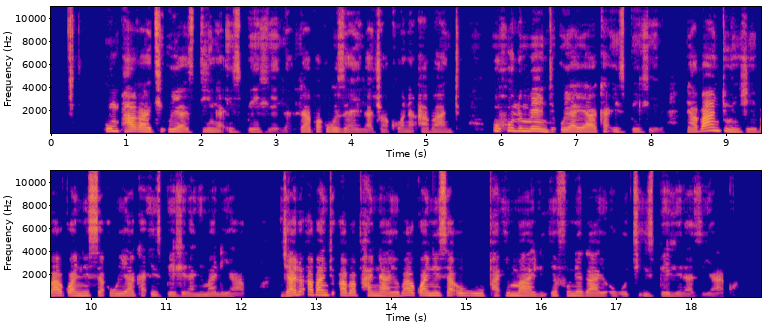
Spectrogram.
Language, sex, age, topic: North Ndebele, male, 25-35, health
